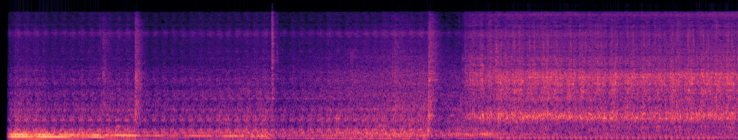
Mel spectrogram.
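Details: Yamaha Aerox scooter engine running: hollow layered rattle riding on its note, caused by badly worn or broken camshaft bearing in cylinder head.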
